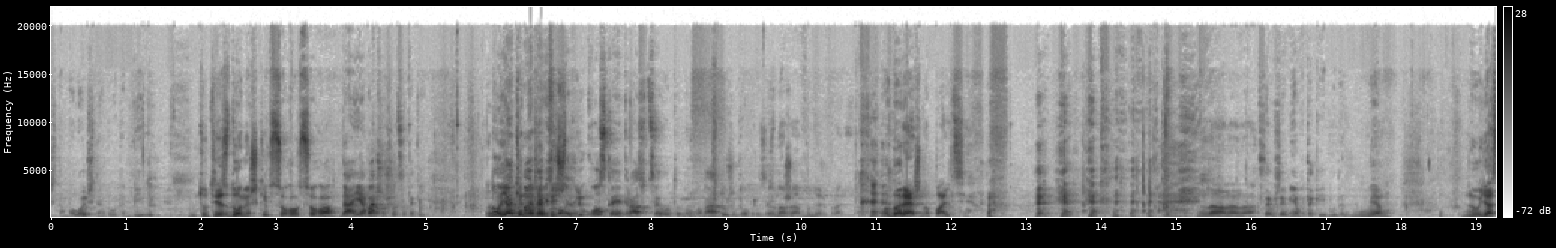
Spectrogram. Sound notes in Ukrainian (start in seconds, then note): 12.3 сміх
